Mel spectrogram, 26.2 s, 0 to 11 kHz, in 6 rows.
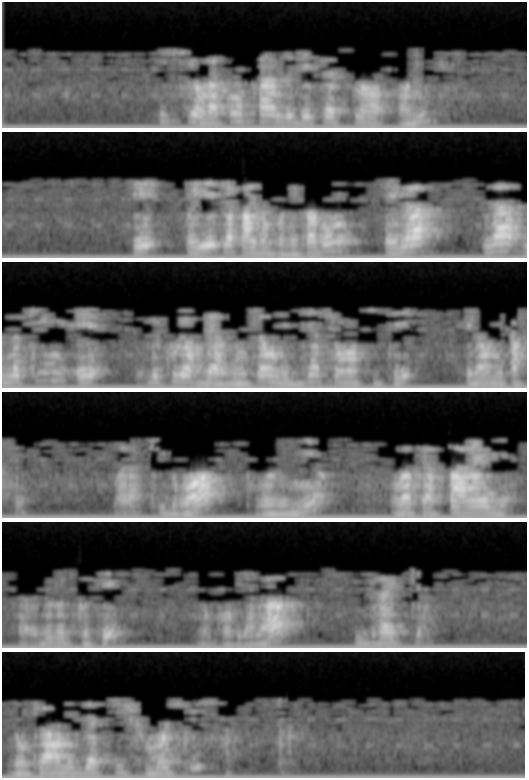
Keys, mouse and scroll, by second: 14.8-17.0 middle drag, 17.3-19.1 drag.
